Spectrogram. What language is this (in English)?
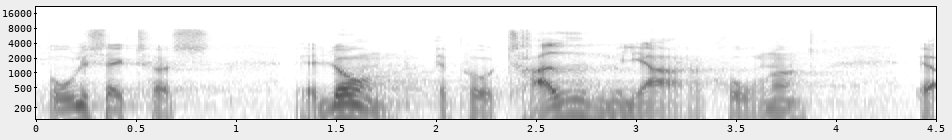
Danish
